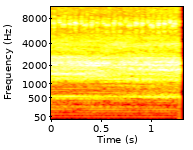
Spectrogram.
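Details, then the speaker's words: 2008 Jeep Patriot engine running: steady high whirring whine with faint hiss; first suspected timing tensioner, belt tensioner replaced without effect, actually a worn alternator bearing, replacing the alternator cured it. "lo and behold it was an alternator bearing noise so i replaced it for 150. now the noise is gone"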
